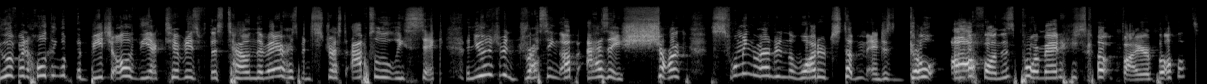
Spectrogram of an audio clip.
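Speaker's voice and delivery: drawn-out telling-off. Playing a character scolding a man dressed as a shark: scolding a man. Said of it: "I'm gonna start scolding this man".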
